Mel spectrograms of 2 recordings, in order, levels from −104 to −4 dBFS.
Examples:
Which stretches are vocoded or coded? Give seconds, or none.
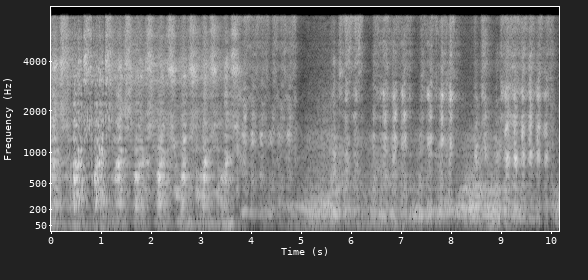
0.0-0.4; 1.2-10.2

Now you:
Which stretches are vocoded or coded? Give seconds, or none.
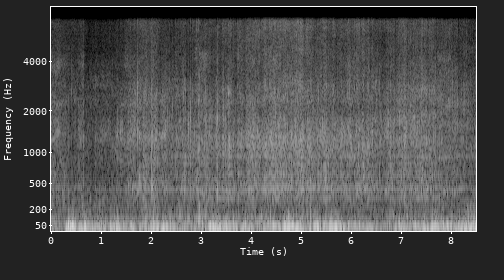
0.0-2.3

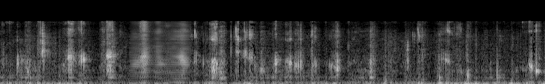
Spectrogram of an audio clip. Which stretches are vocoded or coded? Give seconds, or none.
1.3-1.9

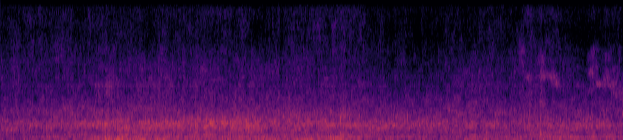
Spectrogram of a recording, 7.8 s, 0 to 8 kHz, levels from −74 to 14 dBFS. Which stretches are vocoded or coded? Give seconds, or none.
0.0-7.8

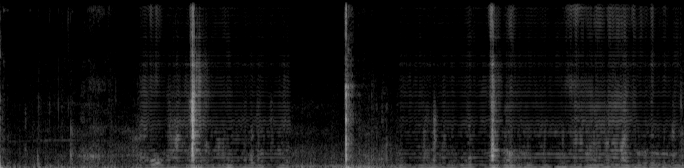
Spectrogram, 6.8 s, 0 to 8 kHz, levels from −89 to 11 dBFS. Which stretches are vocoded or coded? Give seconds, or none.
1.4-2.9; 4.0-6.8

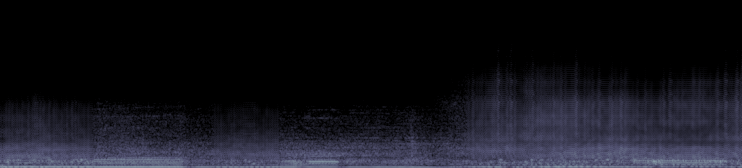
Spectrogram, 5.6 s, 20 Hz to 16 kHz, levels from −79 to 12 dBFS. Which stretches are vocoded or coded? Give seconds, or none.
0.0-0.7; 1.6-2.1; 3.5-5.6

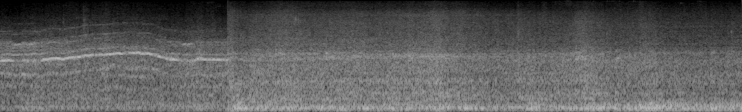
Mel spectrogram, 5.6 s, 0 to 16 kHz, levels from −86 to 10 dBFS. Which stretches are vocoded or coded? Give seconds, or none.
1.0-1.5; 2.3-2.9; 3.4-4.3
